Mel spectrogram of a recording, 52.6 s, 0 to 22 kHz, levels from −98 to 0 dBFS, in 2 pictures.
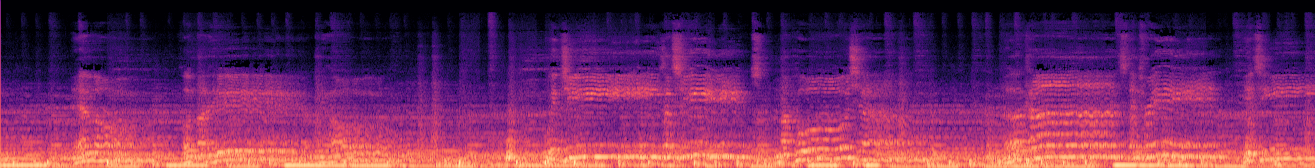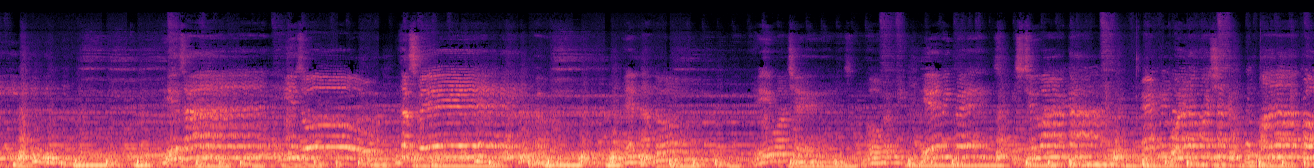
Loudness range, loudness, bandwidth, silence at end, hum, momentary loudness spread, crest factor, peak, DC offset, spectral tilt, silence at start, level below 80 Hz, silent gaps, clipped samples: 3 LU; -16 LUFS; 7.2 kHz; 0 s; none; 6 LU; 14 dB; 0 dBFS; under 0.1%; -9.5 dB/octave; 0 s; -22 dBFS; none; under 0.1%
